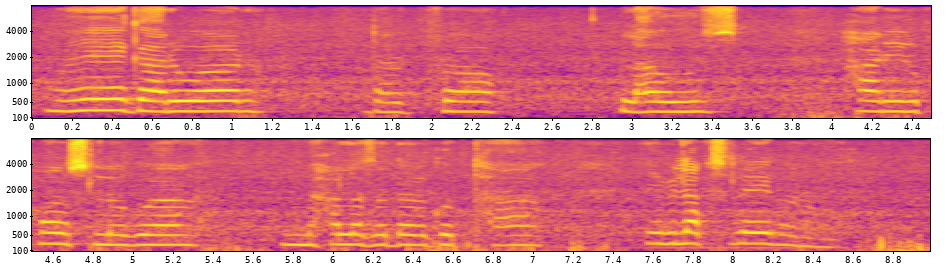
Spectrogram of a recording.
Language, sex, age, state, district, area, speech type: Assamese, female, 30-45, Assam, Nalbari, rural, spontaneous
